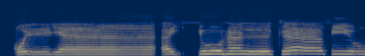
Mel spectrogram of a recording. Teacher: रून 4 हरकत के बराबर इसको मद दिया जाता है, यानी खींचा जाता है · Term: मद आरिद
